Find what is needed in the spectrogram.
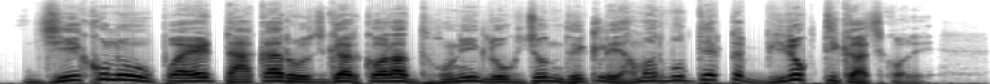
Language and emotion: Bengali, disgusted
